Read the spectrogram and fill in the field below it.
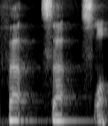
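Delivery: فا said plain, سا with a whistle, صا heavy and full; thin fa, hissed sa, heavy sa. Shown as a demonstration. Teacher demonstrating three s letters to students. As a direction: hiss the سا and make صا heavy. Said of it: "صاد موٹا پڑھا جا رہا ہے".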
